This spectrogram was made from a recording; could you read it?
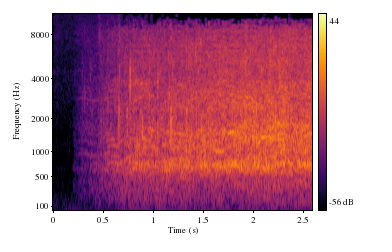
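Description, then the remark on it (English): A crowd of worshippers at a mosque in Khartoum, Sudan, applauds Egyptian President Morsi after Friday prayers. The dense clapping and murmur swell up within the first second and hold steady and loud, with no single voice standing out. “President Morsi received applause from a crowd of worshippers at a mosque in Khartoum, where he addressed them following Friday prayers.”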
